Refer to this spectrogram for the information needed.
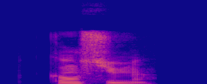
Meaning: inflection of consumer: 1. first/third-person singular present indicative/subjunctive 2. second-person singular imperative
- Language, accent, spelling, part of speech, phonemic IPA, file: French, France, consume, verb, /kɔ̃.sym/, LL-Q150 (fra)-consume.wav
